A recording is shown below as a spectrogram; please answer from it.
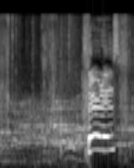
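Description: A Penn-Marydel foxhound gives one short, wavering bay about one and a half seconds in: a hound opening on the fox's trail.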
